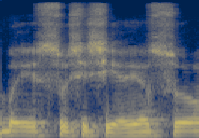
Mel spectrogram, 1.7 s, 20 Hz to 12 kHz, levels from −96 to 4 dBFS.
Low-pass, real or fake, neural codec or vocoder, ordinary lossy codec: 10.8 kHz; real; none; AAC, 48 kbps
